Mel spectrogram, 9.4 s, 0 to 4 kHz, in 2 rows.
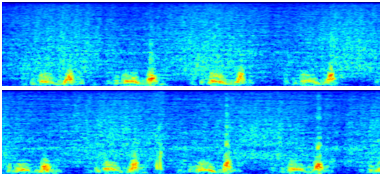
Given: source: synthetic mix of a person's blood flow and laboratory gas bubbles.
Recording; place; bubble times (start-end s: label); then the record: Doppler ultrasound of blood flow; precordium
6.62-6.75 s: bubbles
From the record:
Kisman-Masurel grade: 121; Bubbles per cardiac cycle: 1 to 2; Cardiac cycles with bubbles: 10 to 50%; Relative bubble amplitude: barely perceptible (0.100 to 0.250); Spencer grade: 2 (many but less than half of the cardiac periods contain bubble signals, singularly or in groups); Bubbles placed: only in the low amplitude regions of the cardiac cycle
